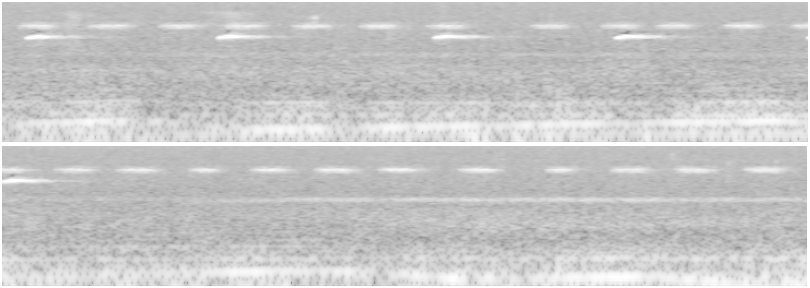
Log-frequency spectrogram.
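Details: Spring peeper calling from a swamp: five short, rising whistled peeps about once a second, over a steady run of rapid high pulsed trilling and a low background rumble.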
